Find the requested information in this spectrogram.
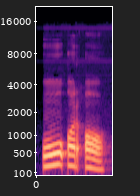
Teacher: ओ और औ के उच्चारण में कंठ ओष्ठ का प्रयोग होता है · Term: कंठोष्ठ ध्वनियाँ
